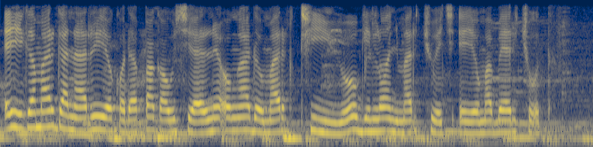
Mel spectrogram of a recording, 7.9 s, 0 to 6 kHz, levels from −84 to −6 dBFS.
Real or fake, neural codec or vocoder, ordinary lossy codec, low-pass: real; none; none; 5.4 kHz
